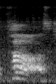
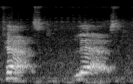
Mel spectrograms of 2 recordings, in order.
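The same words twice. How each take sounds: First: "ফাস্ট" with a British long aa. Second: American "ফাস্ট, লাস্ট" with ae vowels, slow; American accent. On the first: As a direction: say "ফাস্ট" with aa as in father. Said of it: "আ উচ্চারণ করবা". ("ফাস্ট" লম্বা আ দিয়ে) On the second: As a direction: say "ফাস্ট, লাস্ট" slowly as American "faest, laest". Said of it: "আমেরিকানরা এগুলো কিভাবে উচ্চারণ করে". ("ফাস্ট, লাস্ট" American অ্যা দিয়ে) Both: Shown as a demonstration.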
